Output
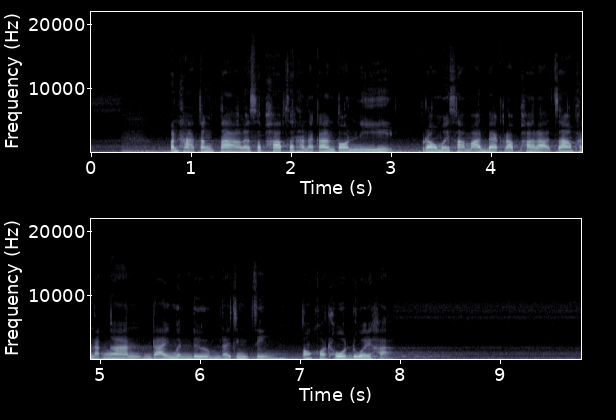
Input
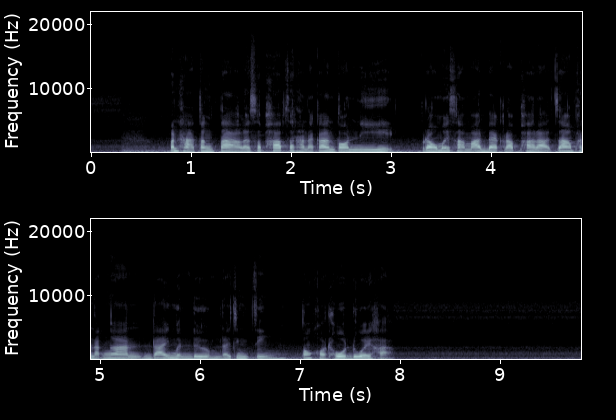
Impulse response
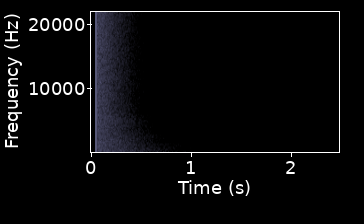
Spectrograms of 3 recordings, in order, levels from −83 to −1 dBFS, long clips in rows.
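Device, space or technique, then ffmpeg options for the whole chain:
compressed reverb return: -filter_complex "[0:a]asplit=2[s0][s1];[1:a]atrim=start_sample=2205[s2];[s1][s2]afir=irnorm=-1:irlink=0,acompressor=threshold=0.0126:ratio=6,volume=0.422[s3];[s0][s3]amix=inputs=2:normalize=0"

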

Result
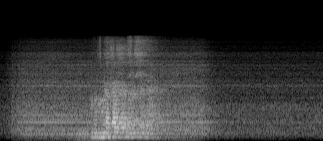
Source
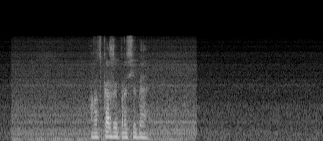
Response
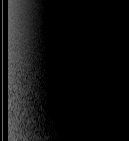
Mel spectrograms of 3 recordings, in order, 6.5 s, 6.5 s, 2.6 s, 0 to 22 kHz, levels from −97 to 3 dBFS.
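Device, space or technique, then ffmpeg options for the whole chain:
supermarket ceiling speaker: -filter_complex "[0:a]asplit=3[s0][s1][s2];[s0]afade=t=out:st=1.35:d=0.02[s3];[s1]asubboost=boost=8:cutoff=250,afade=t=in:st=1.35:d=0.02,afade=t=out:st=2.06:d=0.02[s4];[s2]afade=t=in:st=2.06:d=0.02[s5];[s3][s4][s5]amix=inputs=3:normalize=0,highpass=320,lowpass=5200[s6];[1:a]atrim=start_sample=2205[s7];[s6][s7]afir=irnorm=-1:irlink=0"

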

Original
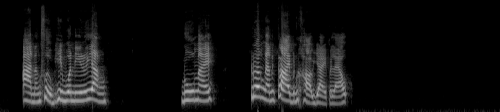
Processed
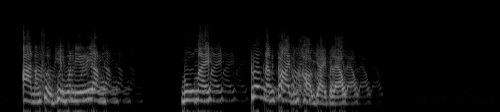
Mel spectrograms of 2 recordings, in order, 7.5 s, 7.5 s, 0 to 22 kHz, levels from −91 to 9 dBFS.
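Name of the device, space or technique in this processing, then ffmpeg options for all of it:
AM radio: -filter_complex "[0:a]highpass=170,lowpass=3300,acompressor=threshold=0.0126:ratio=5,asoftclip=type=tanh:threshold=0.0282,asplit=3[s0][s1][s2];[s0]afade=t=out:st=0.91:d=0.02[s3];[s1]asplit=2[s4][s5];[s5]adelay=39,volume=0.316[s6];[s4][s6]amix=inputs=2:normalize=0,afade=t=in:st=0.91:d=0.02,afade=t=out:st=1.43:d=0.02[s7];[s2]afade=t=in:st=1.43:d=0.02[s8];[s3][s7][s8]amix=inputs=3:normalize=0,asplit=2[s9][s10];[s10]adelay=186,lowpass=f=4900:p=1,volume=0.237,asplit=2[s11][s12];[s12]adelay=186,lowpass=f=4900:p=1,volume=0.27,asplit=2[s13][s14];[s14]adelay=186,lowpass=f=4900:p=1,volume=0.27[s15];[s9][s11][s13][s15]amix=inputs=4:normalize=0,volume=1.33"

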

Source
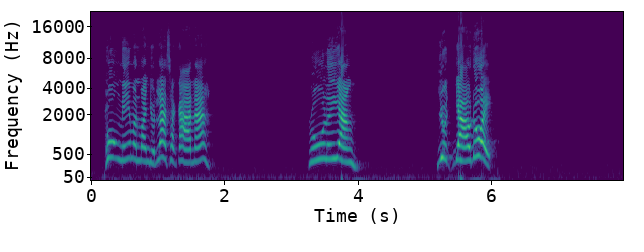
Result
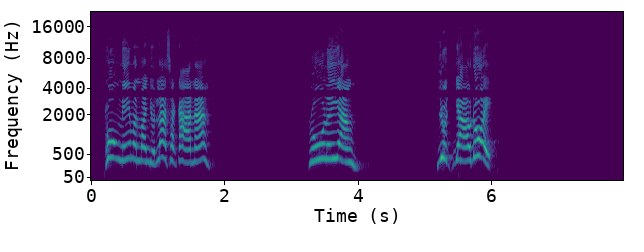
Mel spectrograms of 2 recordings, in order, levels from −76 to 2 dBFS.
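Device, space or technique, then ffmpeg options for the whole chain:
PA system with an anti-feedback notch: -af "highpass=130,asuperstop=centerf=3500:order=20:qfactor=4.4,alimiter=limit=0.126:level=0:latency=1:release=18,volume=0.841"

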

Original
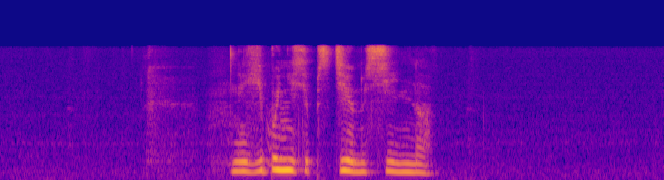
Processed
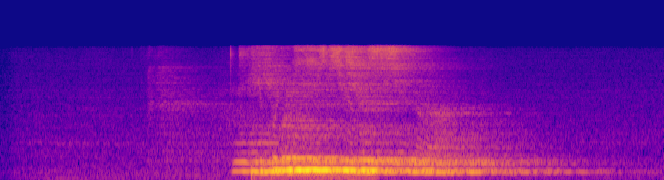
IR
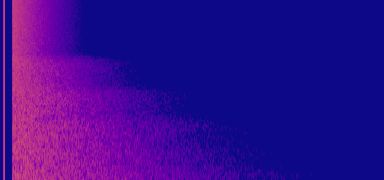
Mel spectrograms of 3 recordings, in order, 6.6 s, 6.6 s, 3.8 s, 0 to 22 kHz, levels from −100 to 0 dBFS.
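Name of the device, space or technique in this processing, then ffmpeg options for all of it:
swimming-pool hall: -filter_complex "[1:a]atrim=start_sample=2205[s0];[0:a][s0]afir=irnorm=-1:irlink=0,highshelf=f=4700:g=-8,asettb=1/sr,asplit=3[s1][s2][s3];[s1]atrim=end=2.524[s4];[s2]atrim=start=2.52:end=3.79,asetpts=PTS-STARTPTS,afade=t=in:d=0.004:c=qsin,afade=t=out:st=1.266:d=0.004:c=qsin,bass=f=250:g=14,treble=f=4000:g=4[s5];[s3]atrim=start=3.786[s6];[s4][s5]acrossfade=d=0.004:c1=hsin:c2=qsin[s7];[s7][s6]acrossfade=d=0.004:c1=qsin:c2=hsin,volume=0.668"

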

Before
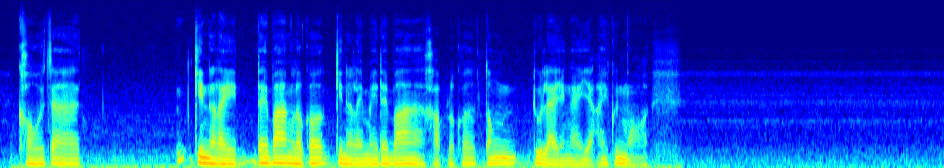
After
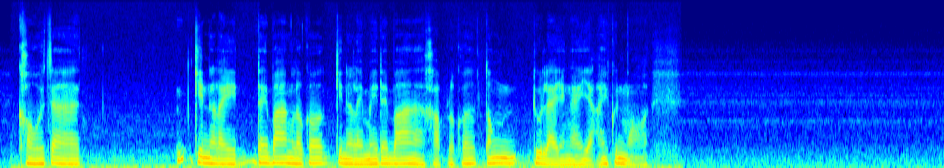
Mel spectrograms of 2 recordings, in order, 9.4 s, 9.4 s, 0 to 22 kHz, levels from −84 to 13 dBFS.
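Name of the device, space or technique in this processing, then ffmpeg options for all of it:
soft clipper into limiter: -af "asoftclip=type=tanh:threshold=0.376,alimiter=limit=0.178:level=0:latency=1:release=117,volume=1.5"

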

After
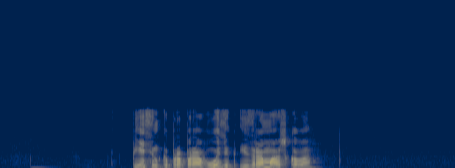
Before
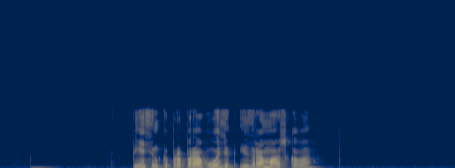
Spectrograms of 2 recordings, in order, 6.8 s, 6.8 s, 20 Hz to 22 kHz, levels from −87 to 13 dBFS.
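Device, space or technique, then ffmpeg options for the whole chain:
DJ mixer with the lows and highs turned down: -filter_complex "[0:a]asettb=1/sr,asplit=3[s0][s1][s2];[s0]atrim=end=3.064[s3];[s1]atrim=start=3.06:end=3.49,asetpts=PTS-STARTPTS,afade=t=in:d=0.004:c=qsin,afade=t=out:st=0.426:d=0.004:c=qsin,equalizer=f=1600:t=o:w=0.87:g=-11.5[s4];[s2]atrim=start=3.486[s5];[s3][s4]acrossfade=d=0.004:c1=hsin:c2=qsin[s6];[s6][s5]acrossfade=d=0.004:c1=qsin:c2=hsin,acrossover=split=420 6400:gain=0.224 1 0.141[s7][s8][s9];[s7][s8][s9]amix=inputs=3:normalize=0,alimiter=limit=0.112:level=0:latency=1:release=38,volume=1.68"

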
